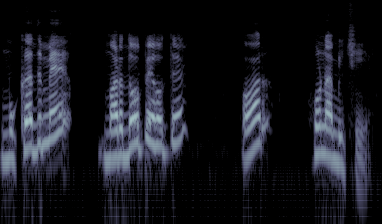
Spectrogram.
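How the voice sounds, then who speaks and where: A man answers interview questions in a forceful, defiant manner, pressing his points with emphatic rhetorical questions. His voice sits high and carries a gravelly rasp. The recording is dry, with no room echo. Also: big pitch swings, a little slow, lo-fi sound. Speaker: local political figure, interviewee.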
